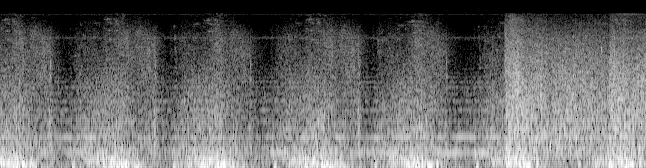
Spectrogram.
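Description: Footsteps thud steadily on soggy ground.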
